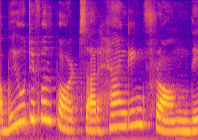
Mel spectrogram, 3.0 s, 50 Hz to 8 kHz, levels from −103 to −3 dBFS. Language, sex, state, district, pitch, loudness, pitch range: English, female, Maharashtra, Mumbai Suburban, 230 Hz, -17 LUFS, 185-290 Hz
